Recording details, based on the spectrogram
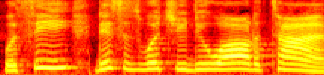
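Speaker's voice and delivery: defensive snap.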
